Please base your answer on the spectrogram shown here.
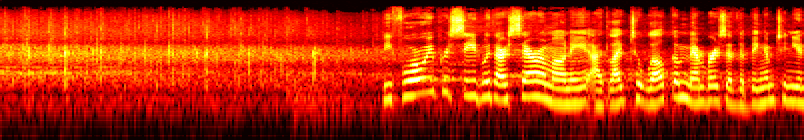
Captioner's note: applause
